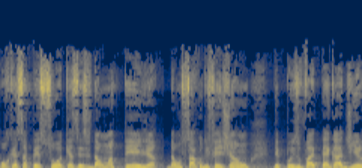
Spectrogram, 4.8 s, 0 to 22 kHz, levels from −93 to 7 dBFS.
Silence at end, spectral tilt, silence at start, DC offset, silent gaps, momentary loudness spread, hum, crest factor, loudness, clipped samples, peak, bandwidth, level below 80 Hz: 0 s; -5.5 dB/octave; 0 s; under 0.1%; none; 6 LU; none; 16 dB; -17 LUFS; under 0.1%; -2 dBFS; 16.5 kHz; -40 dBFS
